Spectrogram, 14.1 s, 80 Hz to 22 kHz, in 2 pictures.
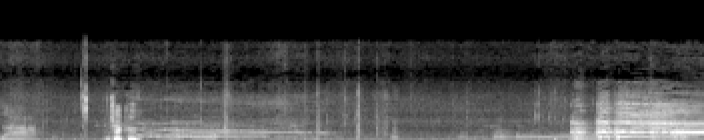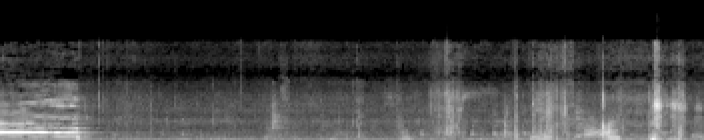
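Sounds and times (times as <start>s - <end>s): rooster crowing: 1.4s - 3.4s, 5.6s - 8.0s.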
